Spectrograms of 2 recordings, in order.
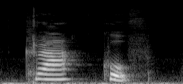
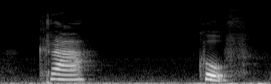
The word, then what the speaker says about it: Kraków: to pronounce word Krakov this word has two syllables crack oof craw cough practice is key to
